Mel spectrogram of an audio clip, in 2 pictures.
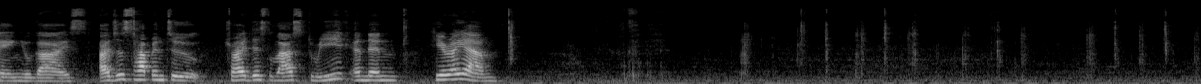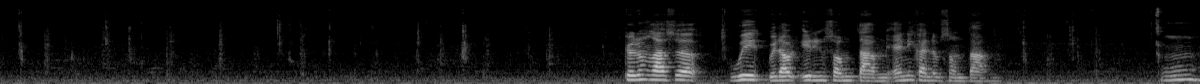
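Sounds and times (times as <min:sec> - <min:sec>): crisp crunchy chewing: 0:05.0 - 0:18.2.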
